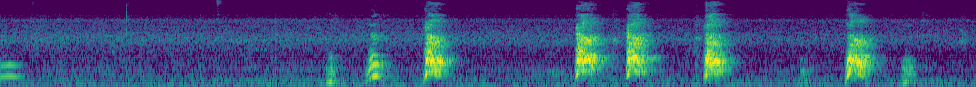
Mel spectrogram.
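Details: Domestic dog barking indoors: after a soft yelp, a run of sharp, bright barks comes in uneven bursts, some paired close together, with a quiet room background between them.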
